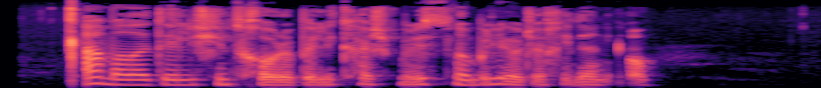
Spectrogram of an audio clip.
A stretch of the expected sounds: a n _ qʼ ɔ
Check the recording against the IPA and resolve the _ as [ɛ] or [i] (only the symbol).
i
